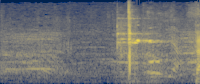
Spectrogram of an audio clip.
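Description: Faint ballpark crowd ambience, then about a second and a half in a single sharp crack of a metal baseball bat hitting a pitched ball.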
